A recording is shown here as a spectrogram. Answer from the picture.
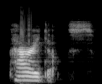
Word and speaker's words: paradox: Paradox. One more time. Paradox. Again, the stress syllable is on the first syllable par.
